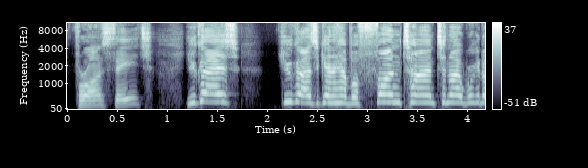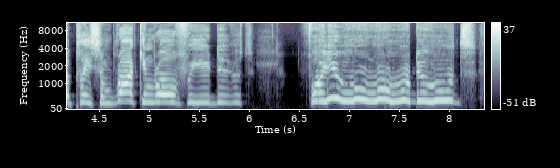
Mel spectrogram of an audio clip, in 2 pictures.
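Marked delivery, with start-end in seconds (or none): 1.2-6.0 higher, projected frontman patter; amped-up stage voice. Shown as a demonstration. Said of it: "twenty percent more than that for on stage". 6.5-8.3 loud, high, wavering long vowel; drawn-out stage holler. Shown as a demonstration. Stage demo peaks in drawn-out cry.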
